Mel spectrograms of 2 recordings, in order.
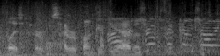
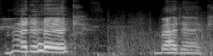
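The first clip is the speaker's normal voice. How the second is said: high, loud cry for a medic; man down shout; 13 semitones higher, 8 dB louder, slower than usual. Real, not acted. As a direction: shout for help across the field. Calling for medic.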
